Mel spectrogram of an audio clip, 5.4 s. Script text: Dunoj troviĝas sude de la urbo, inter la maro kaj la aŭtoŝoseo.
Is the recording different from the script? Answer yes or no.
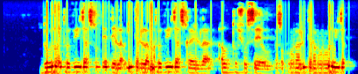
yes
